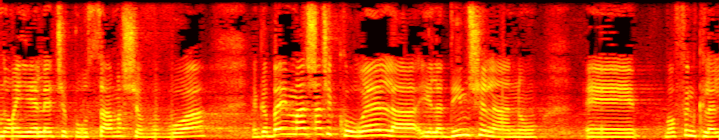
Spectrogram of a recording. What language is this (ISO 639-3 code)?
heb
